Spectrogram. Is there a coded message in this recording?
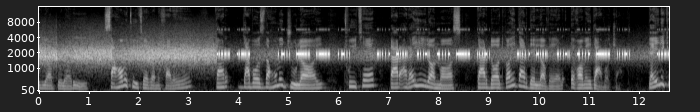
Yes: Hellschreiber (Feld-Hell, 122.5 baud) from 3.5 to 12.6 s, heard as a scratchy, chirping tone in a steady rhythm, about 1900 Hz, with static crashes and speech in Persian. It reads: CQ TEST VK4UBJ VK4UBJ …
